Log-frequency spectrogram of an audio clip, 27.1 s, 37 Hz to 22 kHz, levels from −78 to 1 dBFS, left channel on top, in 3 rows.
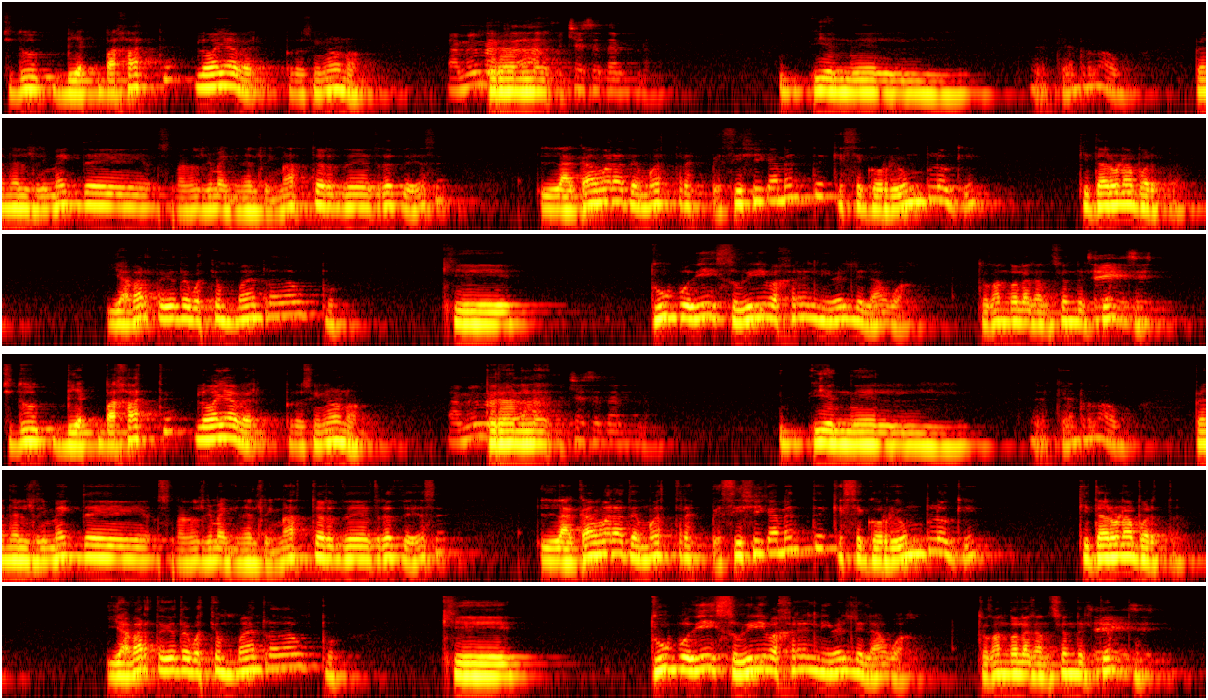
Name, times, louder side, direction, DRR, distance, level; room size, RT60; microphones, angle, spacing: voice 1, 0.0-2.7 3.6-4.1 5.8-7.3 7.7-8.4 8.9-12.4 13.1-16.3 17.1-17.9 18.8-20.6 21.4-21.9 22.9-24.9 25.4-26.4, right 2 dB, 40° right, 0.7 m, -23 dB
voice 2, 3.3-4.9 26.2-26.7, left 1 dB, 70° left, 2.0 m, -35 dB
16.0 x 6.9 x 9.1 m
head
